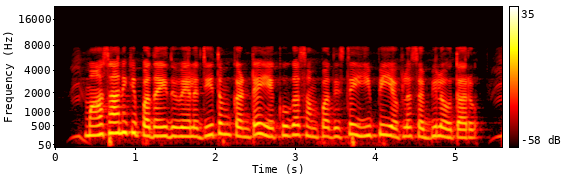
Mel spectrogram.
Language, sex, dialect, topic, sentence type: Telugu, female, Southern, banking, statement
